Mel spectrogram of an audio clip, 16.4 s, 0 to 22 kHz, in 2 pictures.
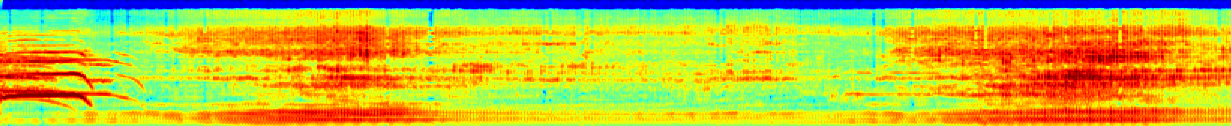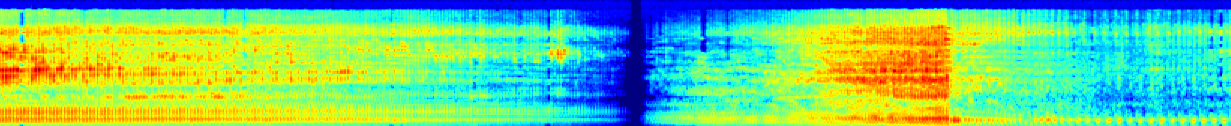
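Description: Royal Enfield 500 cc single-cylinder engine of a student-built formula car revving up and down as the car drifts on dirt, rising and falling in three swells with a brief gap about twelve seconds in. It runs with the throttle limited to about a quarter.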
